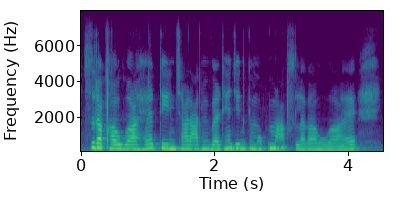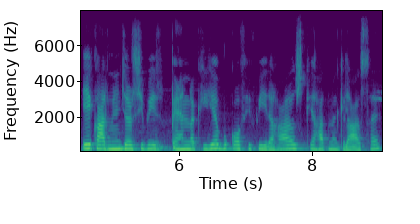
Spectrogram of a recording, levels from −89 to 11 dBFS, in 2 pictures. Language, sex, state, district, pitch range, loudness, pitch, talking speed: Hindi, female, Haryana, Rohtak, 205-230 Hz, -22 LUFS, 215 Hz, 210 wpm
